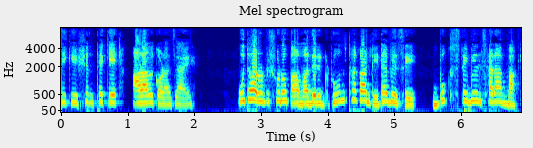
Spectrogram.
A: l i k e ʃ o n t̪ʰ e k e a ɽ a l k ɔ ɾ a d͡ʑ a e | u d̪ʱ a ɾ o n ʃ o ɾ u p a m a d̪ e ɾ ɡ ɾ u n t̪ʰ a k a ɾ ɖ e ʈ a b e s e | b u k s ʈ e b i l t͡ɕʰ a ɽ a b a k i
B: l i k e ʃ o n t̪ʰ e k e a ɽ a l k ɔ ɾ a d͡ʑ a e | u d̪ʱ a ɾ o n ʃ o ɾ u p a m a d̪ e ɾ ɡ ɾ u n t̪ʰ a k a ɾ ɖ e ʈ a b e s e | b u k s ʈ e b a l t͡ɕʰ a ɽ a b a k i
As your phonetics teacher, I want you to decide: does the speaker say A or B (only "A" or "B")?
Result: A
